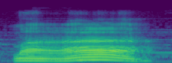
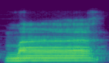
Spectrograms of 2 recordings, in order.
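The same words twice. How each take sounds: First: The pitch dips low and then rises again. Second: The pitch stays high and level throughout. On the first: "low and rise, jadi turun lalu naik" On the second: "ma datar ya"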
